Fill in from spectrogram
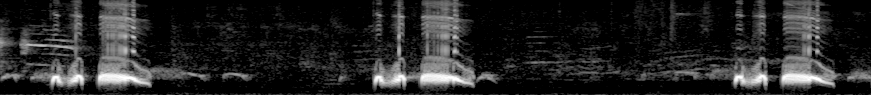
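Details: Spotted dove used as a lure bird, calling to provoke wild males: three short bursts of low hollow cooing notes, each phrase of several stuttered coos ending in a longer drawn coo, spaced about three to four seconds apart.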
